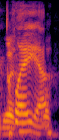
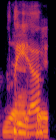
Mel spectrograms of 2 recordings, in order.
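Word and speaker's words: Kleya: Clea or Clea, whatever her name is. Yeah, it rhymes with Leia.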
